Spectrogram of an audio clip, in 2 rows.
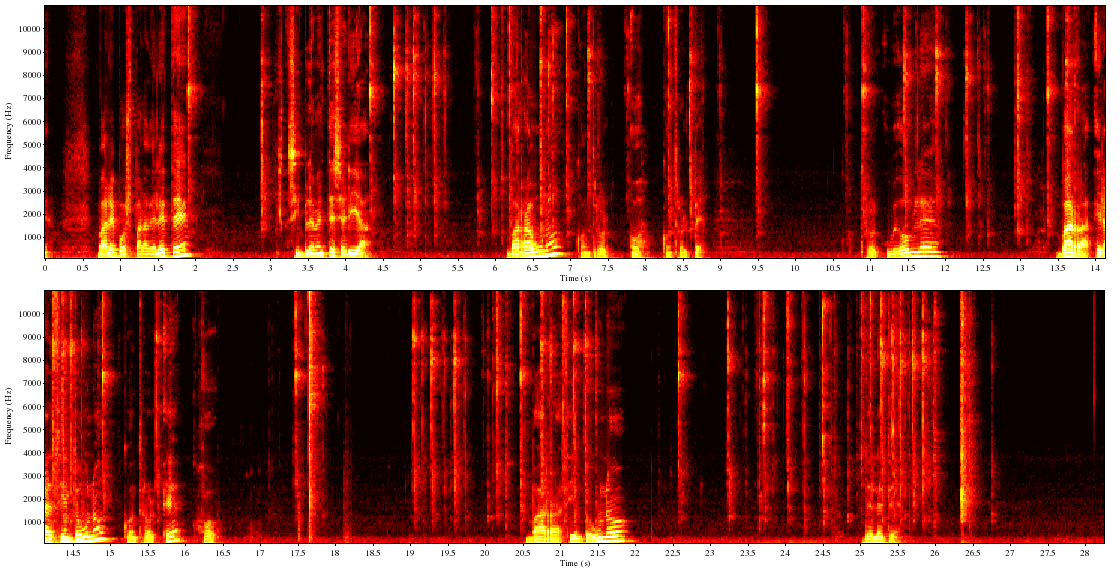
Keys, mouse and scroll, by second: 1.3-2.8 drag, 2.8 ctrl+p, 4.6 ctrl+w, 4.8 ctrl+w, 5.1 ctrl+w, 5.9 BackSpace, 6.5 /, 7.2 ctrl+w, 8.5 ctrl+p, 11.4 ctrl+w, 13.5 c, 15.5 ctrl+w, 15.5 BackSpace, 15.5 /, 17.6 ctrl+p, 19.0 ctrl+w, 19.2 ctrl+w, 19.5 ctrl+w, 20.1-21.7 typing, 23.2 ctrl+a, 24.0 alt+f, 24.4-26.2 typing.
